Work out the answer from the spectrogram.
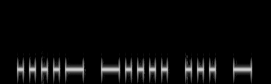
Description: Morse code, heard as a keyed tone, about 20 wpm, 700 Hz. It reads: 46ST
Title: Four Challenging Letter-Number Combinations 20wpm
